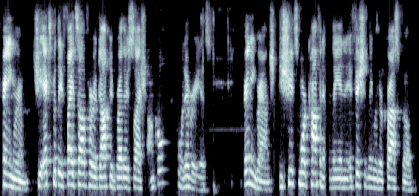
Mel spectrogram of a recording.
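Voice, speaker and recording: A man's voice: fairly high pitch, expressive, a little fast, bright, forceful tone. A man narrating at a table read, reading out screenplay stage directions over a video call. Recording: slightly dull video-call audio.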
